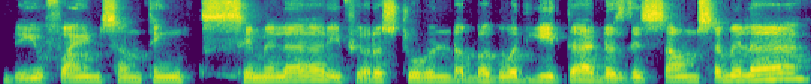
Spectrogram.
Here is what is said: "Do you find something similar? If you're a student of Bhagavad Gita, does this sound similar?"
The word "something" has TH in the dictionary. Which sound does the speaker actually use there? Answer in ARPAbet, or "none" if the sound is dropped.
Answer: T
